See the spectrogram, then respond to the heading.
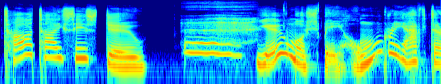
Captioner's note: yawns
